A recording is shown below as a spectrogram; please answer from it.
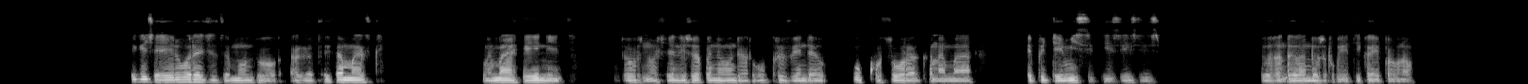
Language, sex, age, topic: Ndau, male, 18-24, health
